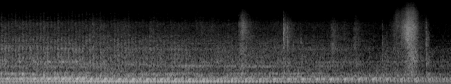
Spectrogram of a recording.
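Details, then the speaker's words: Astra after a scrapyard diesel engine swap, first run with no exhaust fitted: the diesel clatters at an even idle with a loud open-exhaust rasp and no knocking heard; normal idle. "It runs. It runs. Finally. Finally. Finally, it's running. And there doesn't seem to be any knocking sound."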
